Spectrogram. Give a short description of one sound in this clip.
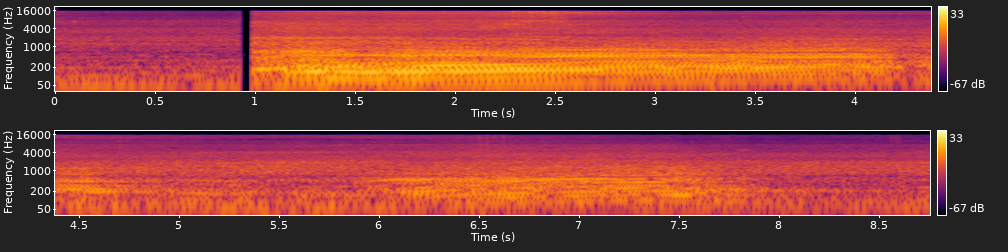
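A third muscle car accelerates hard, its engine roaring as it pulls away.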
